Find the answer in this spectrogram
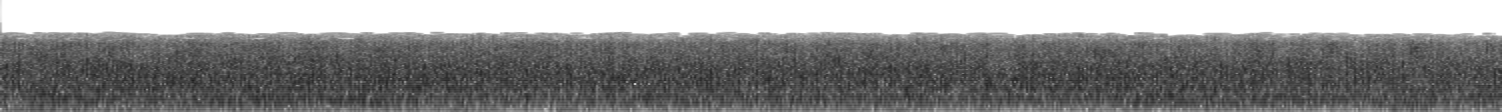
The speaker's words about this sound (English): You're not supposed to applaud, you're supposed to boo.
